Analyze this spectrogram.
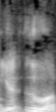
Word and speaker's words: Yahuwah: letters of the Tetragrammaton should be sounded out as Ye'u. But we want to go back to the ancient Hebrew sources and pronounce all four letters of God's sacred name. And we tie these language forms together with the evidence from our next timeline. The case for God's sacred name being Yahuwah becomes absolutely compelling.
